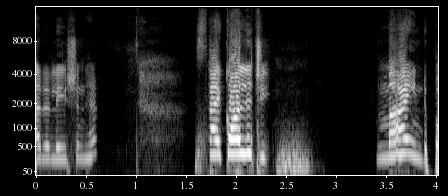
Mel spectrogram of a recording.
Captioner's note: sound of deep breathing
